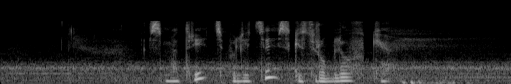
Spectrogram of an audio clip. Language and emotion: Russian, sad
